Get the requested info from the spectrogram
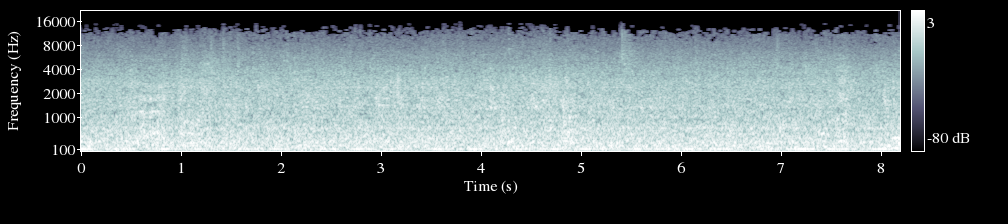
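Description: Steady rush of water spilling from the pool's raised-wall water feature into the pool, over a low steady hum.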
